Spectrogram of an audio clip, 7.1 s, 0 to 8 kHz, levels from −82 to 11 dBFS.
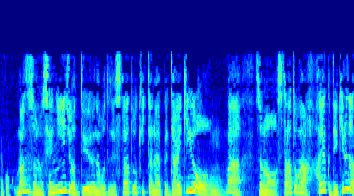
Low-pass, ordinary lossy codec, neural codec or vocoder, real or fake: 7.2 kHz; MP3, 24 kbps; none; real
